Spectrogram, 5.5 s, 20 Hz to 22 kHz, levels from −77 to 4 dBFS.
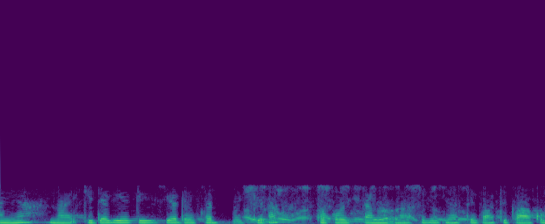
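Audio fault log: throughout, echo with no canceller: The far end plays the call over a loudspeaker and its microphone feeds it back with nothing to cancel it, so the speech returns about 21 dB down, roughly 150 ms late, as a thinner shadow trailing every phrase.
throughout, G.729 codec: The speech passes through a G.729 coder at 8 kbit/s, which models each frame as a vocal tract filter plus pitch and a few pulses and discards everything above 4 kHz, leaving the sound band-limited, plainly rough and faintly synthetic.
2.17–2.40 s and 3.88–3.97 s, VoIP packet loss concealed by the speech codec: Audio went missing, about 150 ms in the first gap, which fits five lost packets, and 60 ms in the second, which fits two. The decoder filled each gap by extending its last pitch and filter at falling gain, so the sound smears into a fading buzz or coloured noise. It stays weak for a moment after audio resumes because each frame is rebuilt from the one before.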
